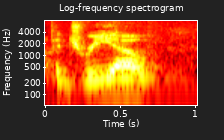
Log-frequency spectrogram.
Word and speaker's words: Pedrillo: Not Pedrillo, but Pedrillo because it rhymes with. Come on, work with me here. You can rhyme. Come up with a word that rhymes with Pedrillo. Two syllables. If you're sleepy, you might put your head on it. All right, good. And it's also something that oceans can do. They can billow.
